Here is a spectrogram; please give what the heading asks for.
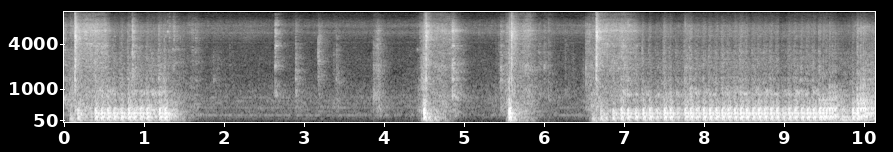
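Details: Yamaha YZ250F single-cylinder, just fitted with a new Wiseco clutch kit and filled with 10W40 oil, thumps at a steady idle, briefly cut then restarted, settling into an even, clean run with no knocks or rattles; normal idle.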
